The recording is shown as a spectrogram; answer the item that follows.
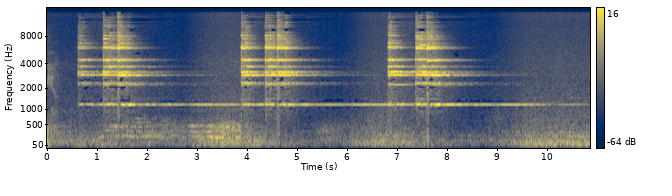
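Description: Altar bells rung three times at the elevation of the chalice just after the consecration, each ringing a quick cluster of two or three strikes that rings on and fades before the next.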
